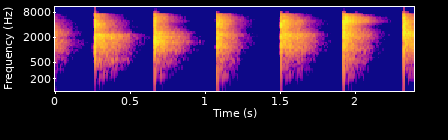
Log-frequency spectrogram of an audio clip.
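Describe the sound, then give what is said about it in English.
Six sharp hand claps in a slow, steady rhythm, each a bright crack with a short decaying tail, spaced roughly 0.4 seconds apart with silence between them and no talking. “It's a motherfucking hand clap.”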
